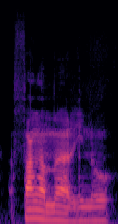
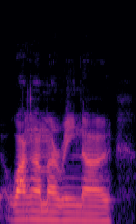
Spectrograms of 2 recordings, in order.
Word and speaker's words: Whangamarino: WH words in are pronounced with a f sound in Maori. So the word he's got there he's got whangakoko, whangamarino, whangamata, and whangamoa. And if you're a white Pākehā, and you're like a lazy racist like this chap, he'll go, that's wangakoko, wangamarino, wangamata, and wangamoa. That's how they'll pronounce it, like they see it in English.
